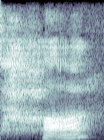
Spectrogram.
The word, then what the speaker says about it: Ha: So now we're going to work with the seed syllable of the Vajra Dakini in the east. And that's Ha, H-A.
